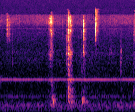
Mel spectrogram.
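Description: A metal panel clatters lightly as it is lifted away.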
